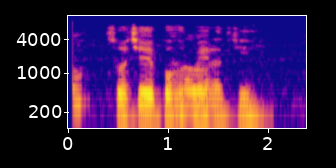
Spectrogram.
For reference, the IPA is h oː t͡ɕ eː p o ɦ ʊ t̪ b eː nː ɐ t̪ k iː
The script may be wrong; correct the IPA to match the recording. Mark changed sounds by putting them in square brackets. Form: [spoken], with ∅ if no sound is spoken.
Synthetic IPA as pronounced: [s] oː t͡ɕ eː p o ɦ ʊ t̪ [m] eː [n] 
